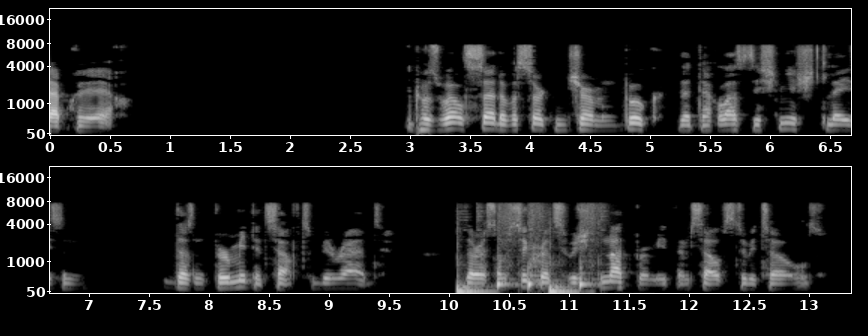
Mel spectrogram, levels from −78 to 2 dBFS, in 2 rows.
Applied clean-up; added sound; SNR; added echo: none; Bass drum / Snare drum / Drum kit; 1 dB; none.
